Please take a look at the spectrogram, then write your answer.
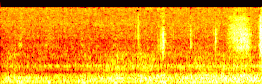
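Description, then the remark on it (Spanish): A deep, steady rumble of a night thunderstorm fills the background, continuous and fairly loud, with faint scattered crackles and hisses rising above it. No one speaks. “Aunque sea noche de tormenta, no estarás solo.”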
